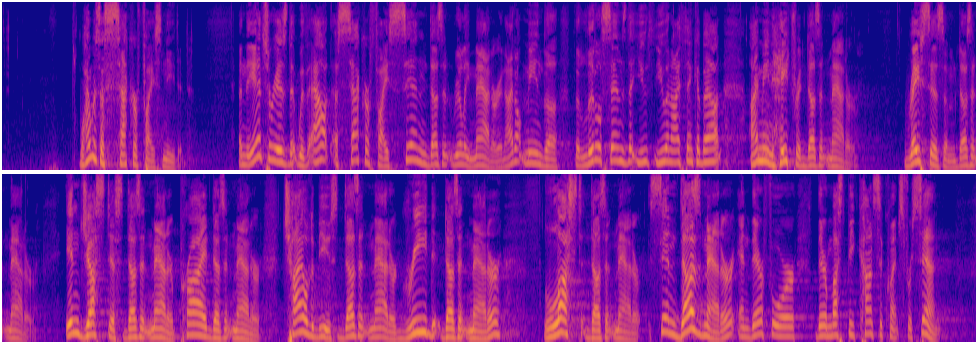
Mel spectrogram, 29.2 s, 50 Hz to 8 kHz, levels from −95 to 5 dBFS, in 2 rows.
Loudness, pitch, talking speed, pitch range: -30 LUFS, 170 Hz, 140 wpm, 145-205 Hz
